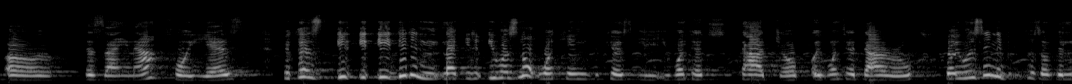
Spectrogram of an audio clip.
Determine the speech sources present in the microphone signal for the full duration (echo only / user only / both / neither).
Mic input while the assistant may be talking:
echo only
